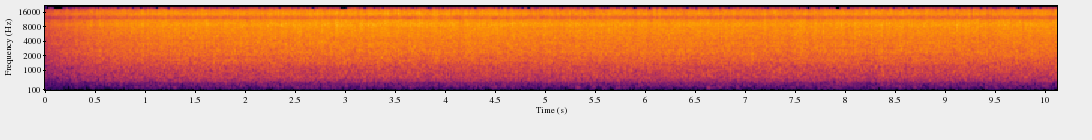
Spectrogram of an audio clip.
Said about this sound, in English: So it isn't just a myth that being near running water is you know, that makes you happy. It really does.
